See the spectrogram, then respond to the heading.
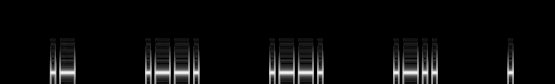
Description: Morse code, heard as a keyed tone, about 25 wpm, spaced as for 10 wpm, 550 Hz. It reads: APPLE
